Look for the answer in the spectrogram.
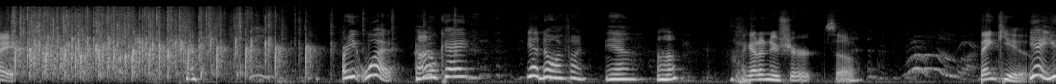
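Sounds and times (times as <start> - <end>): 
speech: 0.0 - 0.3, 3.4 - 9.2, 9.8 - 10.5
audience clapping: 0.0 - 4.7.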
